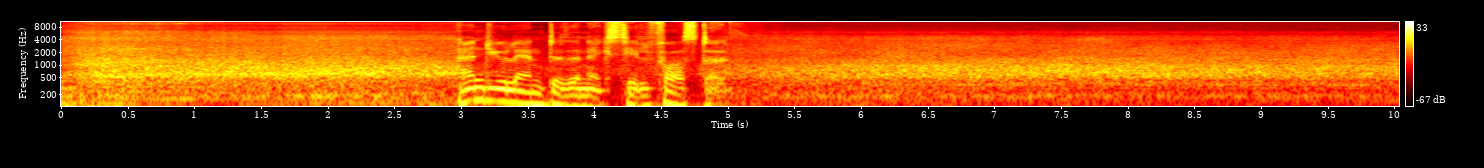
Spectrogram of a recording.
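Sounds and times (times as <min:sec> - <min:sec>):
truck tyre and road noise: 0:00.0 - 0:10.0.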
